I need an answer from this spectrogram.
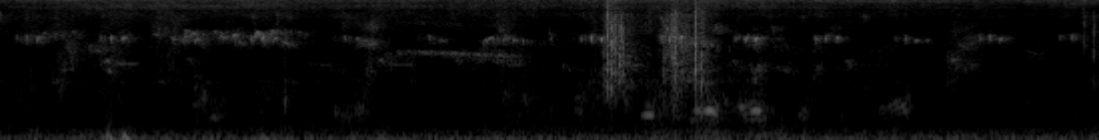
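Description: Faint outdoor ambience: small birds chirping repeatedly, with a couple of soft clicks about halfway through.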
